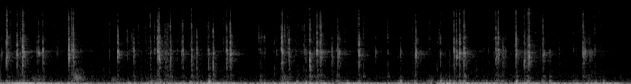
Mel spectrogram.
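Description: Fingertips of both hands type steadily on a retro typewriter-style mechanical keyboard with round white keycaps set in chrome-look rings on a silver frame. Rapid, crisp clicky keystrokes with bright transients rattle along over a strong low hum throughout.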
